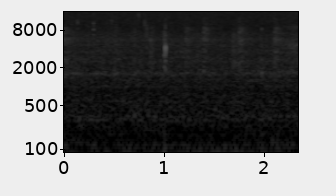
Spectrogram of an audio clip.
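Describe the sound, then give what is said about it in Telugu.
A train departs from a platform, heard as a steady, faint low rumble with one brief click partway through. “తను అక్కడే వదిలేసి రైలు వెళ్ళిపోయింది.”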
